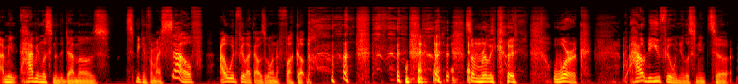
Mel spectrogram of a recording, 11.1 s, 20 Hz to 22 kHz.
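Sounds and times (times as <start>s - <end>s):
person laughing: 4.6s - 7.9s
person speaking broken words: 6.1s - 7.3s.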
